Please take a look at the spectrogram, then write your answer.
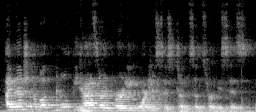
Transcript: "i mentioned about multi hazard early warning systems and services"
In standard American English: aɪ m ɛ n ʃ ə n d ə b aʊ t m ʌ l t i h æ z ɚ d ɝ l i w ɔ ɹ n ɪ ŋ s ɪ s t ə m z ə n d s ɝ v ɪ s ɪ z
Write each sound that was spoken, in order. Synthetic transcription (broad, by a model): aɪ m ɛ n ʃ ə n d ə b aʊ t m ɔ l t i h æ z ɚ d ɝ l i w ɔ ɹ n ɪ ŋ s ɪ s t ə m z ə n s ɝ v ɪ s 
